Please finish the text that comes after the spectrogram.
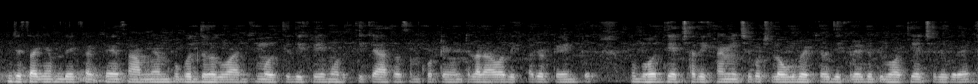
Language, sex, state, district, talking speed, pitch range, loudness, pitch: Hindi, male, Uttar Pradesh, Ghazipur, 290 wpm, 115-120 Hz, -19 LUFS, 120 Hz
